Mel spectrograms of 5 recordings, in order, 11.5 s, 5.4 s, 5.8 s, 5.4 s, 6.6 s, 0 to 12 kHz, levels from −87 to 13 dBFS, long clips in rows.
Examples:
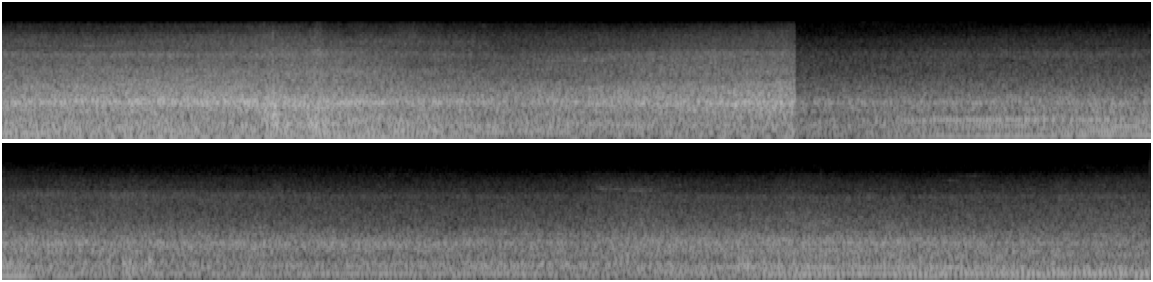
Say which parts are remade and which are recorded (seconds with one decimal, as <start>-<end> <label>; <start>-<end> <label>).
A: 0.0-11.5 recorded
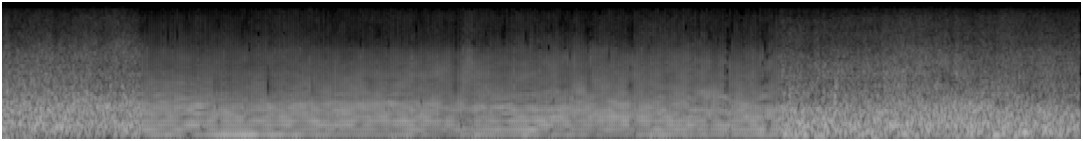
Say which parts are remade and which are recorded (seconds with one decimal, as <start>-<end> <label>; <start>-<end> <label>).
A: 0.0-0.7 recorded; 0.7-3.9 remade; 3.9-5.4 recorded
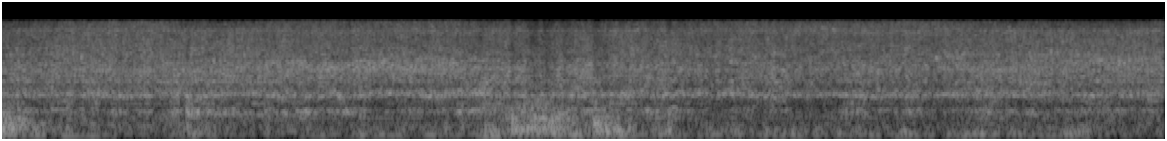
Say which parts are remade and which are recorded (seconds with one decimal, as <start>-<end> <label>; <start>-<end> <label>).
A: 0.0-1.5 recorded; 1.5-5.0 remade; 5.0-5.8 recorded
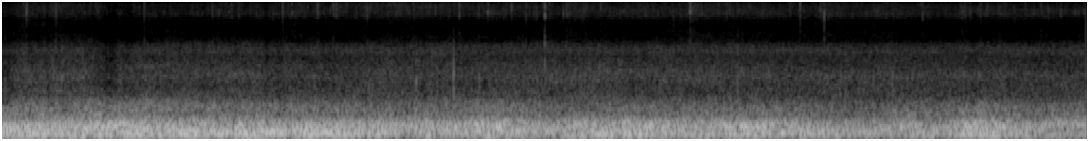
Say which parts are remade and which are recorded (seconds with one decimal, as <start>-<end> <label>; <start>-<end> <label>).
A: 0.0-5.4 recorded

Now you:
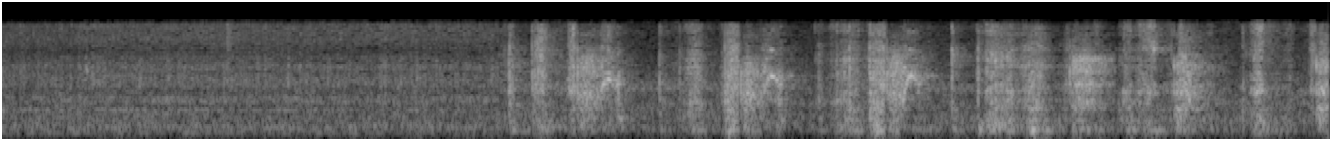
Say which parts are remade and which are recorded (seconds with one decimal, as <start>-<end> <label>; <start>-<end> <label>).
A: 0.0-5.0 recorded; 5.0-5.7 remade; 5.7-6.6 recorded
